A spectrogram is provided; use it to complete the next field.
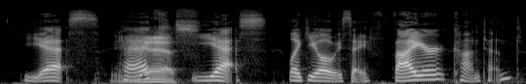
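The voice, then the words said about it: Strong regional accent. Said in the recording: “That was really bad. ... My accent really came out when we said fire.”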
